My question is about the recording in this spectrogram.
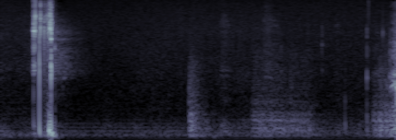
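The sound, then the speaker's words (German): A beer bottle cap is popped off with a Canada bottle opener in one sharp, bright burst with a quick hiss, followed by quieter clinks and handling noise and a brief rattle at the end. No one speaks. “Dann hat man das gehört, dass das ein geöffnetes Bier war?”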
